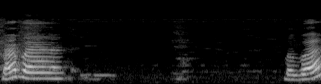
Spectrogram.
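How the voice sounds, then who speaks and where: Hoarse mom vlogging at home, high sing-songy voice coaxing her little kid. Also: extremely slow, slight background noise, rough recording. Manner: coaxing, sing-song talk to a toddler. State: hoarse from a cold. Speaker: mother filming her child. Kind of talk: casual home vlog. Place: indoors at home.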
